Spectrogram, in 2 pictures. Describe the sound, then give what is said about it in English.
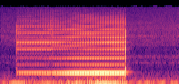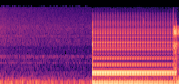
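A phone call to the speaker's wife rings out on the other end: two long, buzzy electronic ring tones separated by a pause of quiet line hiss, fairly loud, with no talking. “Let's get her on the phone here.”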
